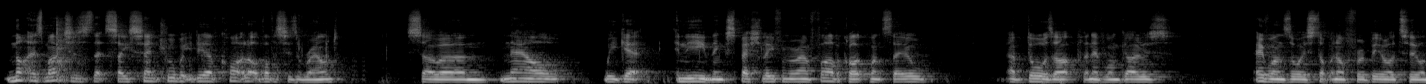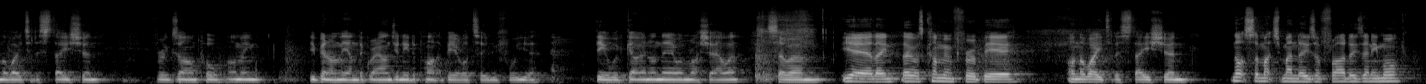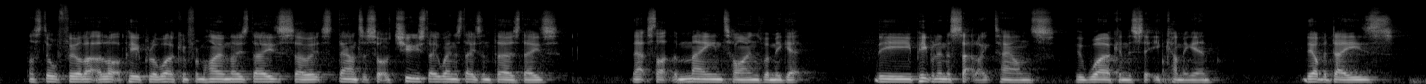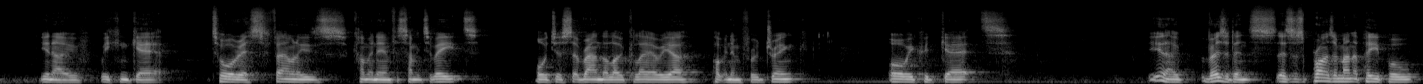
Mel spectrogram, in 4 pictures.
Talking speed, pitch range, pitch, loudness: 200 wpm, 110-130 Hz, 115 Hz, -28 LUFS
